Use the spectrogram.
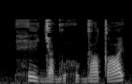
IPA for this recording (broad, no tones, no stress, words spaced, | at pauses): heɟɑɡuhu ɡɯtˤi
